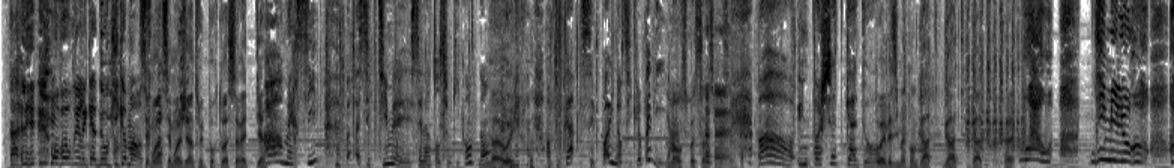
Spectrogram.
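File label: French, female, character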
